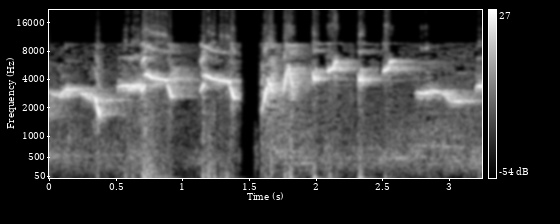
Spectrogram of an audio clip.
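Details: Oriental magpie-robin in lively song: wavering whistles and scratchy chirps, a brief silence, then a string of quick high whistled notes and a falling whistle at the end.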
